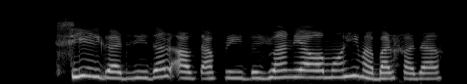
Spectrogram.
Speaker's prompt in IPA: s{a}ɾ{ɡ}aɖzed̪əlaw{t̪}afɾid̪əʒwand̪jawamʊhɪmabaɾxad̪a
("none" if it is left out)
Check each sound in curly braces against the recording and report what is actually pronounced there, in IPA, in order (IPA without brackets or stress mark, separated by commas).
i, ɡ, t̪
